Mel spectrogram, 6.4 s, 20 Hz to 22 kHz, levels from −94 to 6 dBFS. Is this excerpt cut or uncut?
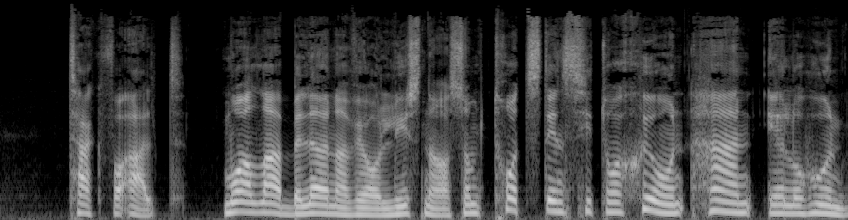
cut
